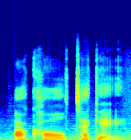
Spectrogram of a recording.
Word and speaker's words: Akhal-Teke: We are talking about the Akal Te pronounced Akal Te, the national emblem of Turk Menistan and the oldest horse breed still existing in its pure form.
